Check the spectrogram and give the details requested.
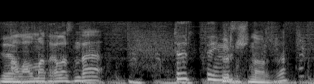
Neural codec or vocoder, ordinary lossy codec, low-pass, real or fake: none; none; none; real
